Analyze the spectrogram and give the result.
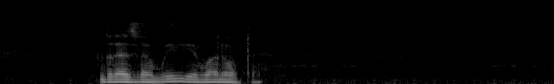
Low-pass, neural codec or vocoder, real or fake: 7.2 kHz; codec, 16 kHz, 1.1 kbps, Voila-Tokenizer; fake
